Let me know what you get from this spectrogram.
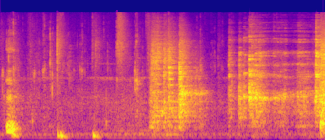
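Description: Chopsticks and spoons clicking and scraping against stainless-steel bowls and dishes at a meal, with several sharp clicks and some longer noisy stretches in the second half.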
